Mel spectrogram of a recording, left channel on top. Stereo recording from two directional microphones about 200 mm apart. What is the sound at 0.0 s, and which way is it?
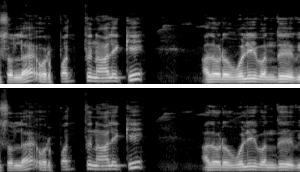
Speech, 10° left (ahead or behind).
